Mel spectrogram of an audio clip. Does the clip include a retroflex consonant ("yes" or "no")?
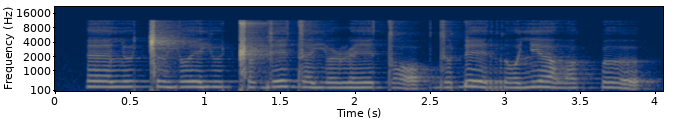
yes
